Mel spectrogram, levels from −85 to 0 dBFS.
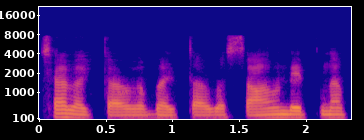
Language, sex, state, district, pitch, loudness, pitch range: Hindi, male, Bihar, Jamui, 110 Hz, -30 LUFS, 105-115 Hz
